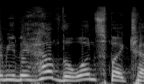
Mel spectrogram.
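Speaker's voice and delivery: talking through a yawn. Explaining game traps to the audience at the end of a long day; yawning while talking. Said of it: "I apologize for yawning".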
